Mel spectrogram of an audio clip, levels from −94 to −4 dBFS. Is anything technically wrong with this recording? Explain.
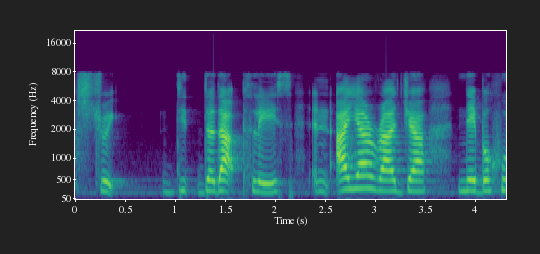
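Yes. Clock slip clicks run from 0.34 to 4.14 s, about ten faint ticks spaced roughly every 0.3 s. They likely come from two unsynchronised clocks drifting around 70 ppm apart, so a single sample is dropped or repeated at each slip, ticking through the louder speech.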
